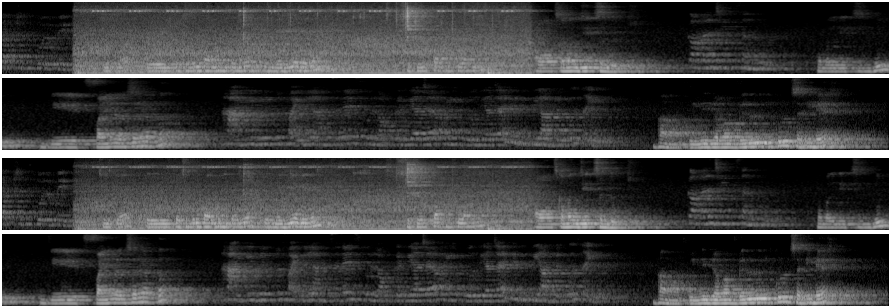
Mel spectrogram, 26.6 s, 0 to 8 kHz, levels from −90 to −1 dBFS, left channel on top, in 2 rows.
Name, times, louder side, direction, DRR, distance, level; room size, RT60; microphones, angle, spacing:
voice 1, 0.0-1.4 6.0-6.3 10.3-11.6 14.8-14.9 16.6-22.4, right 1 dB, 60° right, -3 dB, 1.2 m, -53 dB
Cricket, 1.1-8.0, left 3 dB, 30° left, 0.3 m, -38 dB
voice 2, 1.5-4.8 5.9-7.3 8.0-9.3 12.2-13.3 13.9-14.5 14.7-15.8 23.1-25.8, right 2 dB, 40° right, -1 dB, 0.4 m, -34 dB
7.8 x 5.6 x 2.8 m, 2.6 s
head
